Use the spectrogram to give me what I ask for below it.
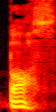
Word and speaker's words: Bosch: The young Geronomous later adopted the name Bosch, pronounced boss in Dutch, as tribute to his hometown that was known locally as Denbos, the forest.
